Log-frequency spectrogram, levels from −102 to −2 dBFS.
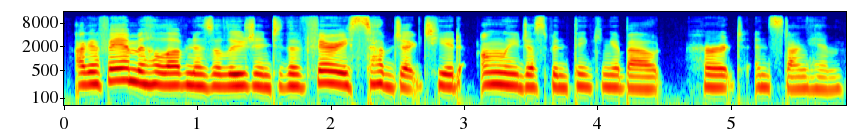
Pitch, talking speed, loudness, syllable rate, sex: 205 Hz, 185 wpm, -16 LUFS, 5.7 syllables/s, female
